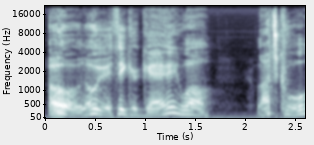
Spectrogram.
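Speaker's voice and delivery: unhurried, slightly deepened voice. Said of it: "That's not a half bad Maury".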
